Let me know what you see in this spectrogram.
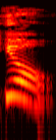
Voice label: "you4", pinyin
